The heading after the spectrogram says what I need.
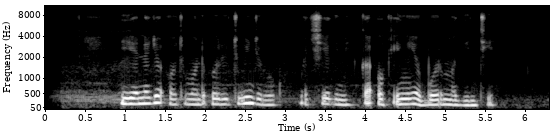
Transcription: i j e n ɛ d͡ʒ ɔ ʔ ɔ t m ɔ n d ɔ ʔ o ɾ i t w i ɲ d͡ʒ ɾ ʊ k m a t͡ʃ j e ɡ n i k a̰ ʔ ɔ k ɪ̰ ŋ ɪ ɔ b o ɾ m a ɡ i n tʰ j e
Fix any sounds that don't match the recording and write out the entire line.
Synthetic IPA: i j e n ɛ d͡ʒ ɔ ʔ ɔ t m ɔ n d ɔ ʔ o ɾ i t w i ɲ d͡ʒ ɾ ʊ k m a t͡ʃ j e ɡ n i k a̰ ʔ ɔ k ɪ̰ ŋ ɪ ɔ b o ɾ m a ɡ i n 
